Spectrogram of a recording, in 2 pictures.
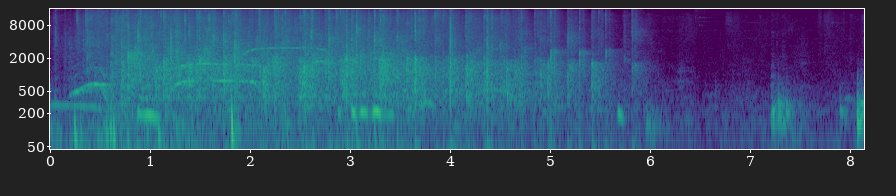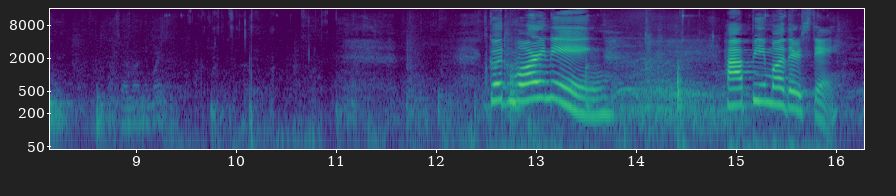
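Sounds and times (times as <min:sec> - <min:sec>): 
crowd applauding: 0:00.0 - 0:06.0
laughter: 0:02.6 - 0:04.6, 0:13.7 - 0:14.9
faint thumps and shuffling: 0:06.3 - 0:11.0
speech: 0:12.7 - 0:13.8, 0:14.9 - 0:16.1.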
